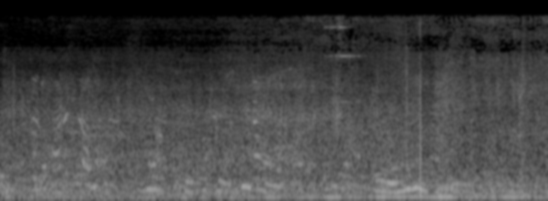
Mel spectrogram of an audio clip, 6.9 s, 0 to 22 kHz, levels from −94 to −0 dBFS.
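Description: A recording of everyday sounds, with nothing technically wrong with it.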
